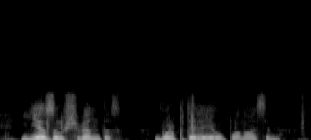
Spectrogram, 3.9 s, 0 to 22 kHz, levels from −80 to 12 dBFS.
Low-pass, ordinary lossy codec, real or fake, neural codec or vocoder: 7.2 kHz; Opus, 16 kbps; fake; vocoder, 22.05 kHz, 80 mel bands, WaveNeXt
